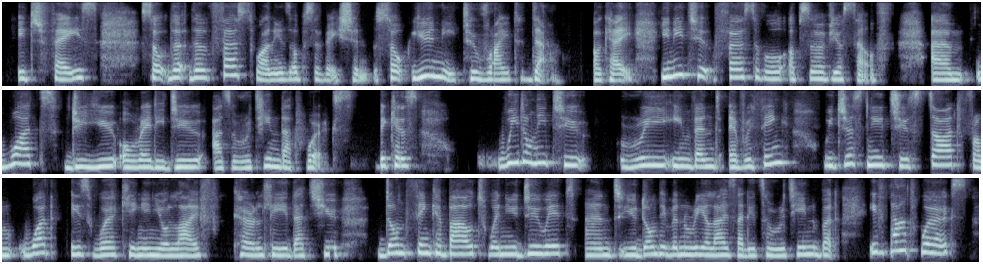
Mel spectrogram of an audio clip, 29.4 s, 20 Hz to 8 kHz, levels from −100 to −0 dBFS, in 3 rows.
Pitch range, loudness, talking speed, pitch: 190-245 Hz, -22 LUFS, 155 wpm, 210 Hz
